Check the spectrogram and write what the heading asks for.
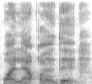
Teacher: கல்கலாவுடைய எழுத்து கல்கலத்துல் சுகுரா சிறிதாக அசைச்சு ஓதணும்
